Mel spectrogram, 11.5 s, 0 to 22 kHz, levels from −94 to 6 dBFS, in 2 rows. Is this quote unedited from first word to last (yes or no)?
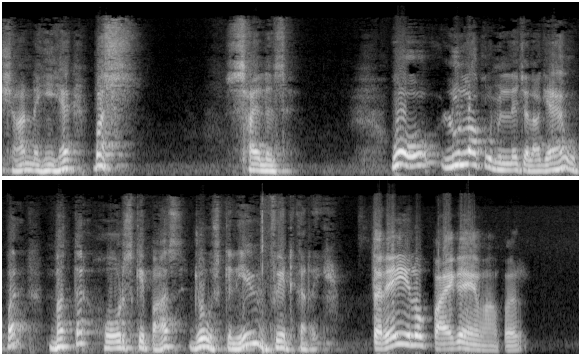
no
